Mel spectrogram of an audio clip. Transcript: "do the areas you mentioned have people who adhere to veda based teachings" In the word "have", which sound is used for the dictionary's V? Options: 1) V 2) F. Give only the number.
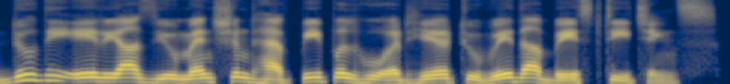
1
